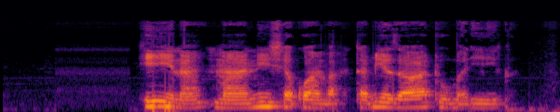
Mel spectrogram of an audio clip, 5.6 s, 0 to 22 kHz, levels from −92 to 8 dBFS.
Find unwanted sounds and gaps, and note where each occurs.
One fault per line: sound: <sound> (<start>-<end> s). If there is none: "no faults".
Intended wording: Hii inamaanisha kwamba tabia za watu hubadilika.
no faults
